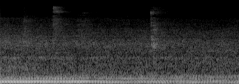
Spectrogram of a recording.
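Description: A steady low mechanical hum, engine-like, with a faint short click about one and a half seconds in.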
